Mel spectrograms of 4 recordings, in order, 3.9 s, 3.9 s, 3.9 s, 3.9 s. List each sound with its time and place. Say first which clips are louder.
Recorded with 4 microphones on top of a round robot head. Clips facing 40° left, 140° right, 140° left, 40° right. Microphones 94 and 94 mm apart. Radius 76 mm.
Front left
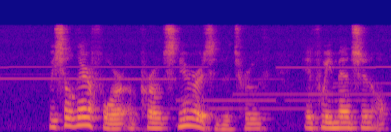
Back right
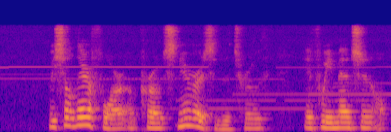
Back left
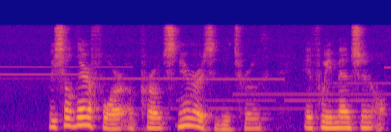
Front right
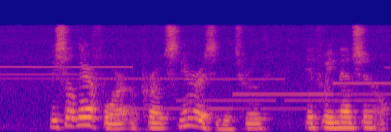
0.5 s a man speaking: back right 4 dB, back left 7 dB; 150° left, 1.3 m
